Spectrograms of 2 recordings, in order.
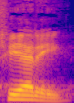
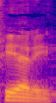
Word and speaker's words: Fieri: Yeah, it's Fieri. I know there's R's in his name, but it's pronounced Fieri.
